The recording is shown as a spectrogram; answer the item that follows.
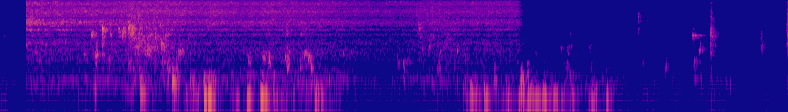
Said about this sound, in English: let's rinse out the butter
